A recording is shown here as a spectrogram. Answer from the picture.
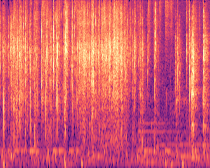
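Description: Clear plastic packaging around a toy figure crinkling and rustling as it is handled and pulled open, over quiet background music.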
